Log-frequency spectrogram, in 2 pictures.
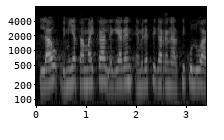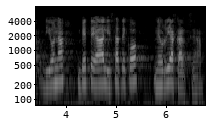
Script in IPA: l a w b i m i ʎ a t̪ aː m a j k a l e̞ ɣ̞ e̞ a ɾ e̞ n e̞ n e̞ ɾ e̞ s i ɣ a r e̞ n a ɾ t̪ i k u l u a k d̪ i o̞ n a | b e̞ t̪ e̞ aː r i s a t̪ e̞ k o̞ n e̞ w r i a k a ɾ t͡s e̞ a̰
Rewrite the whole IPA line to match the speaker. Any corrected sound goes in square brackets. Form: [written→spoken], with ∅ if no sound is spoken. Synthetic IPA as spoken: l a w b i m i ʎ a t̪ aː m a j k a l e̞ ɣ̞ e̞ a ɾ e̞ n e̞ [n→m] e̞ ɾ e̞ [s→t͡s] i ɣ a r e̞ n a ɾ t̪ i k u l u a k d̪ i o̞ n a | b e̞ t̪ e̞ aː [r→l] i s a t̪ e̞ k o̞ n e̞ w r i a k a ɾ t͡s e̞ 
